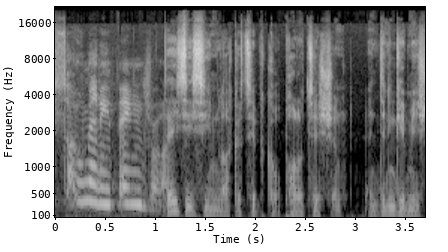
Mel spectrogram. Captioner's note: voiceover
